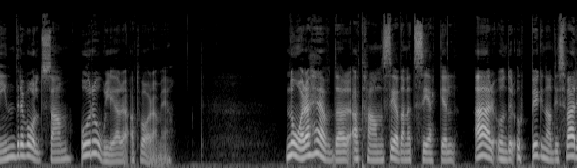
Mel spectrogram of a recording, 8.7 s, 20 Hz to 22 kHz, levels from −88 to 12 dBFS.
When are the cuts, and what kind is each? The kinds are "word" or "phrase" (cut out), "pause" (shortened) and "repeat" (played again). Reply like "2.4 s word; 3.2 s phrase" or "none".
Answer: 6.2 s word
